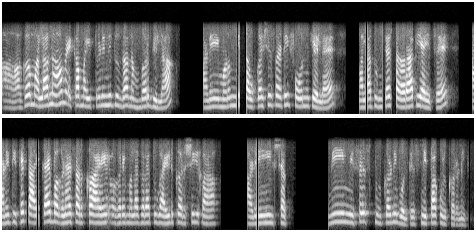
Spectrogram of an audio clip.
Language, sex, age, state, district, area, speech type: Marathi, female, 60+, Maharashtra, Thane, urban, conversation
